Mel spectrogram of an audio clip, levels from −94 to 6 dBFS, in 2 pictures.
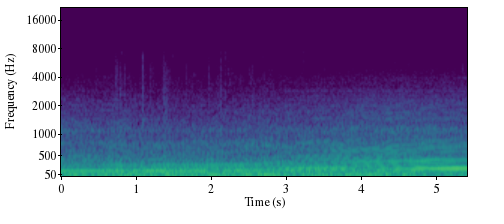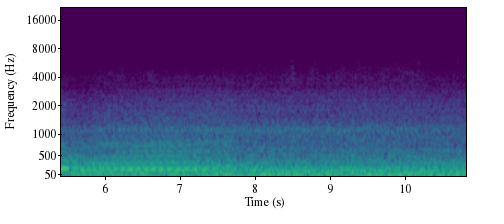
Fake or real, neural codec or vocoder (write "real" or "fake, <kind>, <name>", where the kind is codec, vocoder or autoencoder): real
